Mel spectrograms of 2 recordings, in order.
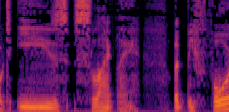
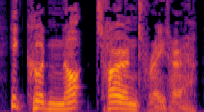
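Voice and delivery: angry insistence; 6 semitones higher, 6 dB louder than usual. A narrator's reading. Gurney snarling continues.

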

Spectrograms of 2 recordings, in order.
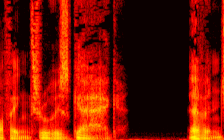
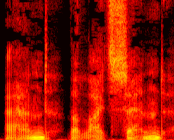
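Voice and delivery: usual speaking voice

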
